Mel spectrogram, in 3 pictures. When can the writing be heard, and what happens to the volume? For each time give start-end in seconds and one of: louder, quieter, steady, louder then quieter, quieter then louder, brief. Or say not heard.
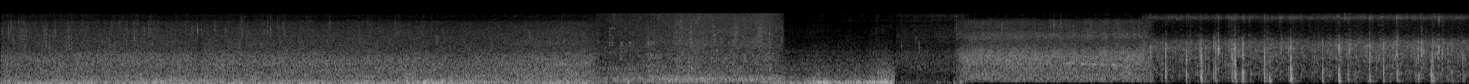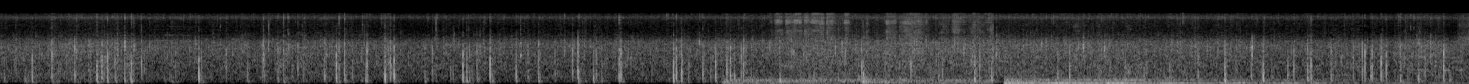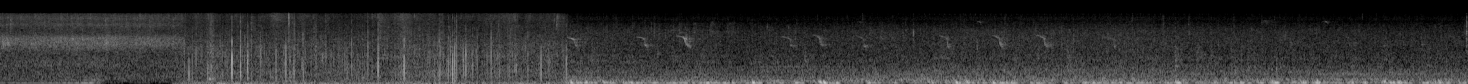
21.9-30.4 quieter.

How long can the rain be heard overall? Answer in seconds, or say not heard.
44 s.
